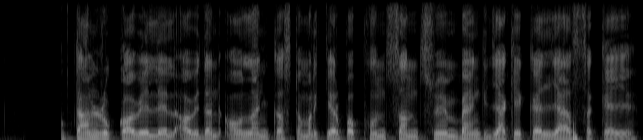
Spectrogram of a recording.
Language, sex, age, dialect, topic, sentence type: Maithili, male, 18-24, Eastern / Thethi, banking, statement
